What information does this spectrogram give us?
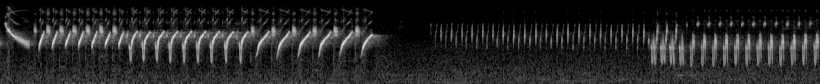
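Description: A Gloster canary sings rapid runs of bright, downward-slurred whistles, several per second, then after a brief pause switches to high, dry buzzy trills and rolling notes.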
